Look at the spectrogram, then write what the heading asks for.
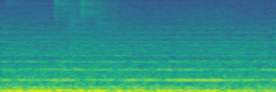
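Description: Train running at speed, heard from the open door of a moving passenger coach: deep wheel-and-track rumble under a train horn sounding one long, steady note.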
